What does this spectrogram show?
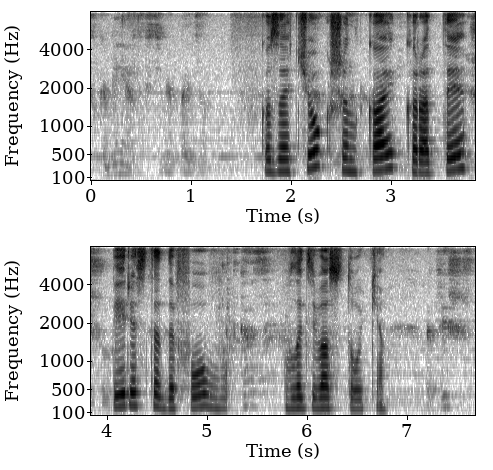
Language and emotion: Russian, neutral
